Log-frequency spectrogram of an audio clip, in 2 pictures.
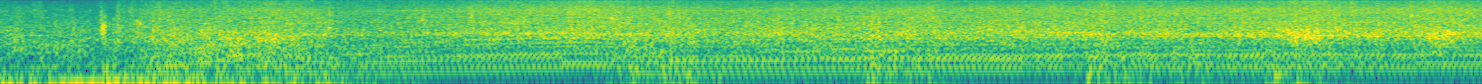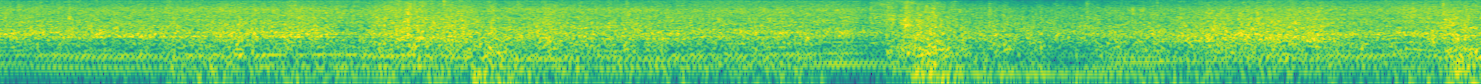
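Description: A sports car engine roars at speed, shifting through the gears.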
